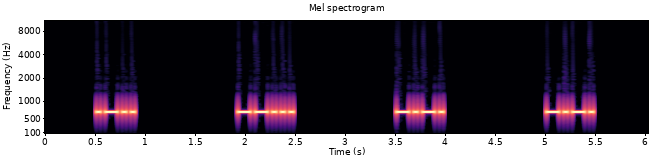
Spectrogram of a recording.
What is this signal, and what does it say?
Morse code, heard as a keyed tone, about 28 wpm, spaced as for 8 wpm, 700 Hz. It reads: L7CC
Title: USA Call Signs - 8x Character Spacing - 28wpm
